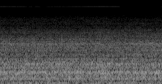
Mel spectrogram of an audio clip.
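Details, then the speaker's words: Newly installed coolant heater in a Sprinter van, working after about half an hour of cycling: a steady, even rush of strong hot air with a faint constant hum, no rattles or surging, the blower running smoothly. "Yeah, this is blowing nice hot air. You can hear it too."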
